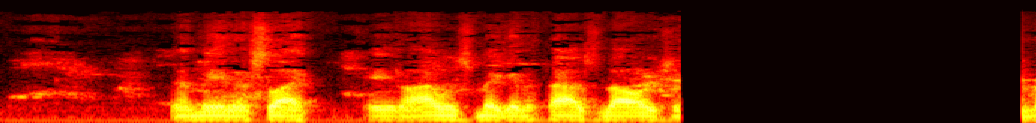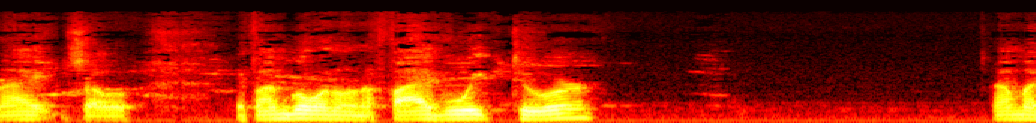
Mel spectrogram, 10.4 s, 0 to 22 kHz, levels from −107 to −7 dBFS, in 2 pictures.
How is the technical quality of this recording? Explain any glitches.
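The recording has one glitch. At 3.39 s the sound drops into silence and picks up again at 5.11 s exactly where it stopped, with nothing missing. This is a rebuffering stall: the player exhausted its downloaded audio and paused until more arrived, adding about 1.7 s.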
